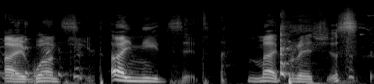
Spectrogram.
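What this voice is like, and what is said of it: Put-on Dracula-like Russian accent. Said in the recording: “You sound like Dracula ... What was that accent? I haven't practiced a Russian accent ever in my life”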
